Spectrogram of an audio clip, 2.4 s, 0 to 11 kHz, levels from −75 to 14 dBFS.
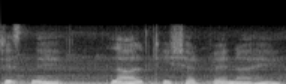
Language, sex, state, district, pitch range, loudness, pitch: Hindi, female, Arunachal Pradesh, Papum Pare, 190-200 Hz, -13 LUFS, 195 Hz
